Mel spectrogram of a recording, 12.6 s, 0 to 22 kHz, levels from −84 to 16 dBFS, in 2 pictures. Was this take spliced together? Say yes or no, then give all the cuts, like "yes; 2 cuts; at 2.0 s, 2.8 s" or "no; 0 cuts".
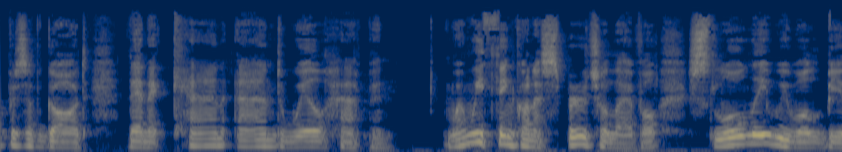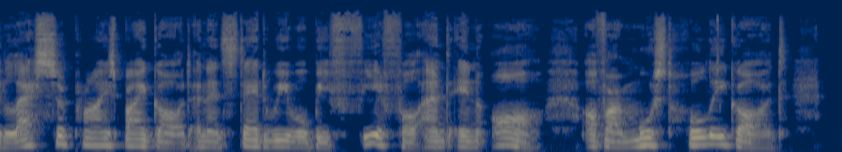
yes; 1 cut; at 3.1 s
